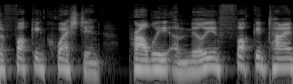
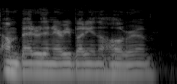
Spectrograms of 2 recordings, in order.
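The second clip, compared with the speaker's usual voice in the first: smug, self-satisfied, superior, boastful tone; 5 semitones lower, 9 dB quieter than usual. Mocking a smirking man on video: imitating a smug man. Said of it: "sitting here smirking like he's fucking smarter".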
